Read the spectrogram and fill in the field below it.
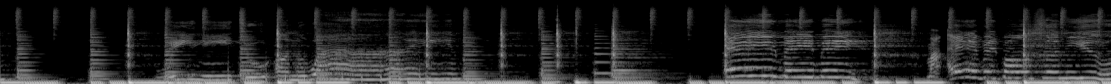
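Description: A steady ticking runs over the sound from 2.28 s to 4.21 s, about ten similar pops arriving evenly at 5.2 per second and roughly as loud as the audio itself. This train of clicks likely comes from electrical interference or a faulty connection or power supply injecting repeated pulses.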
